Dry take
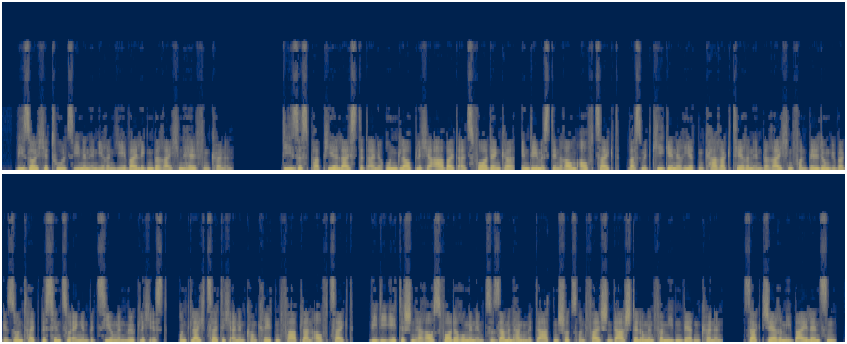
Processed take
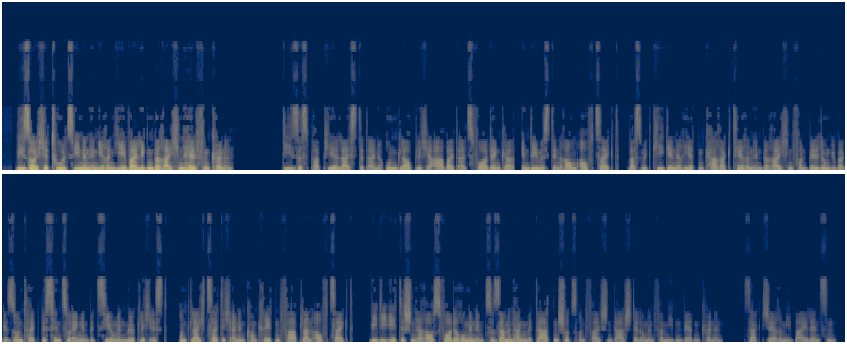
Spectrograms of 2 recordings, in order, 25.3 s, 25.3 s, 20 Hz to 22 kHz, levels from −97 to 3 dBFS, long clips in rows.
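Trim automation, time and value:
3.33 s 0 dB
4.26 s -10.5 dB
20.91 s -10.5 dB
21.54 s -19.5 dB

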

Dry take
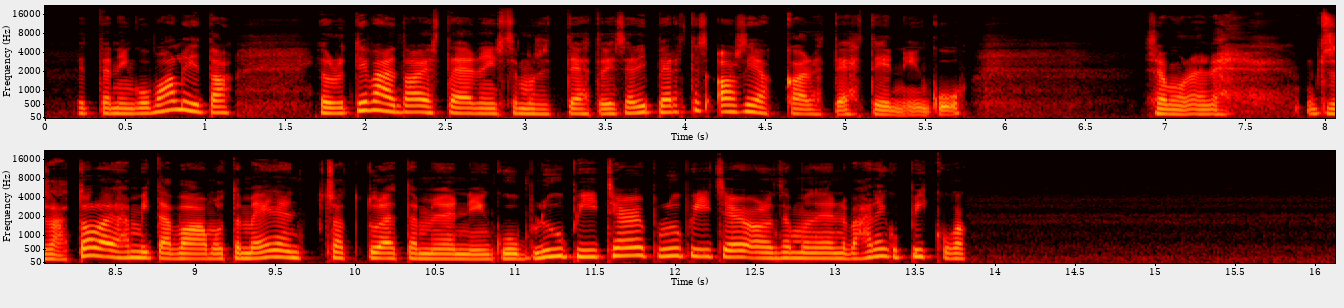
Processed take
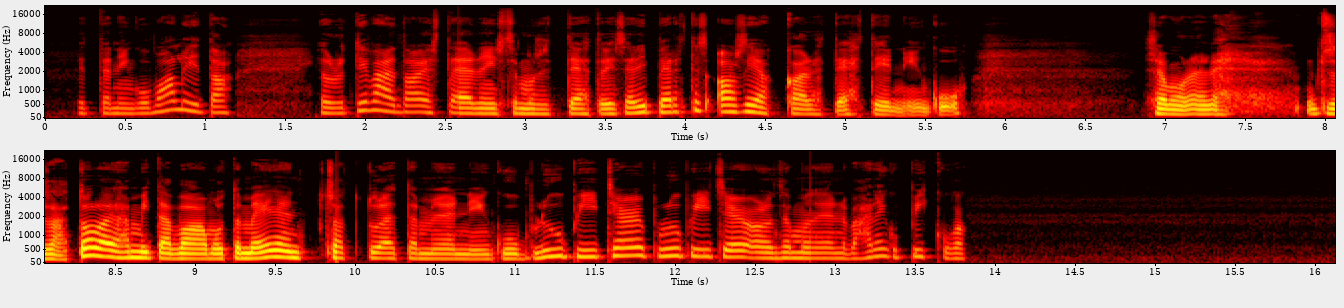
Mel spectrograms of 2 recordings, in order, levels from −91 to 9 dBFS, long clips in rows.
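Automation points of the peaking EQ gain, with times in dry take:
peaking EQ 410 Hz 2.8 oct
-4.5 dB
from 2.58 s +7 dB
from 6.93 s +13.5 dB
from 9.88 s +4 dB
from 12.84 s -2 dB

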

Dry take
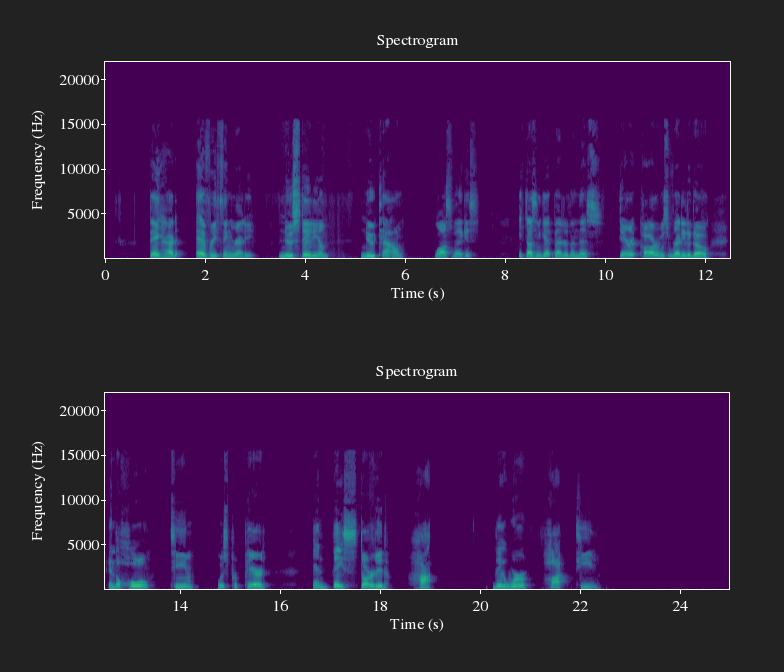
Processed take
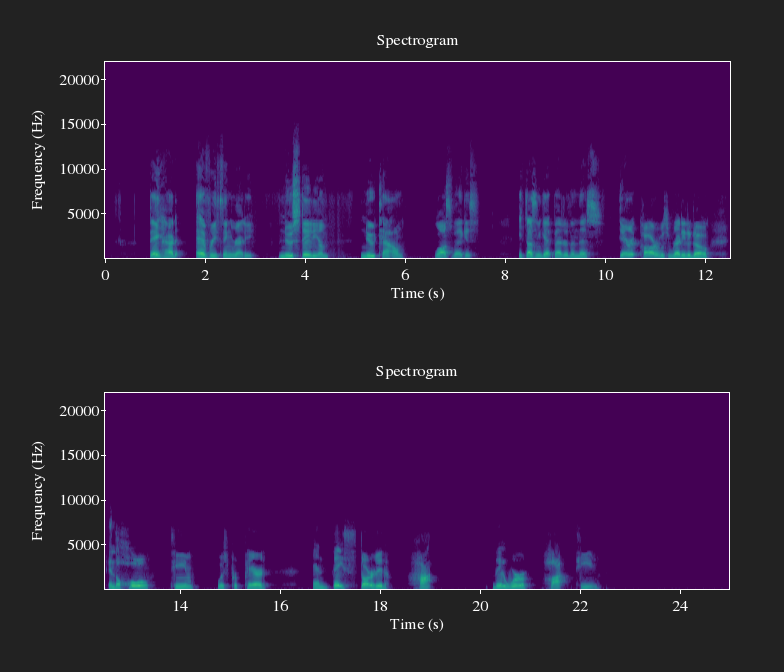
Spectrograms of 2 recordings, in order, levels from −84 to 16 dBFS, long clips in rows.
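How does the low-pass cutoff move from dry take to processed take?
low-pass 24 dB/octave
10.40 s 10 kHz
10.87 s 4 kHz
11.93 s 4 kHz
12.62 s 8 kHz
13.10 s 3.1 kHz

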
